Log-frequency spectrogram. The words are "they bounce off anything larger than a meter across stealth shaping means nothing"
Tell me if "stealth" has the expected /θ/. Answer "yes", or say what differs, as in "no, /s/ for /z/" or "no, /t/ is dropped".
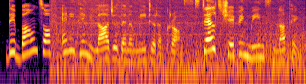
no, /s/ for /θ/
